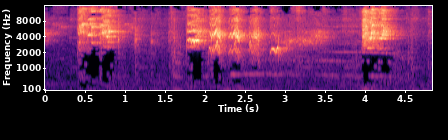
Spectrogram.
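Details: Lesser green leafbird song: bursts of harsh, scratchy high notes mixed with short whistled tones, then a quieter pause and a final harsh scratchy burst.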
